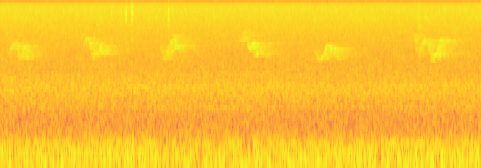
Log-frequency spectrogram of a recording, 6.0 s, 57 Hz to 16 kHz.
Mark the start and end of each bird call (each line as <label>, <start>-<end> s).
Red-eyed Vireo (Vireo olivaceus), 0.0-6.0 s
